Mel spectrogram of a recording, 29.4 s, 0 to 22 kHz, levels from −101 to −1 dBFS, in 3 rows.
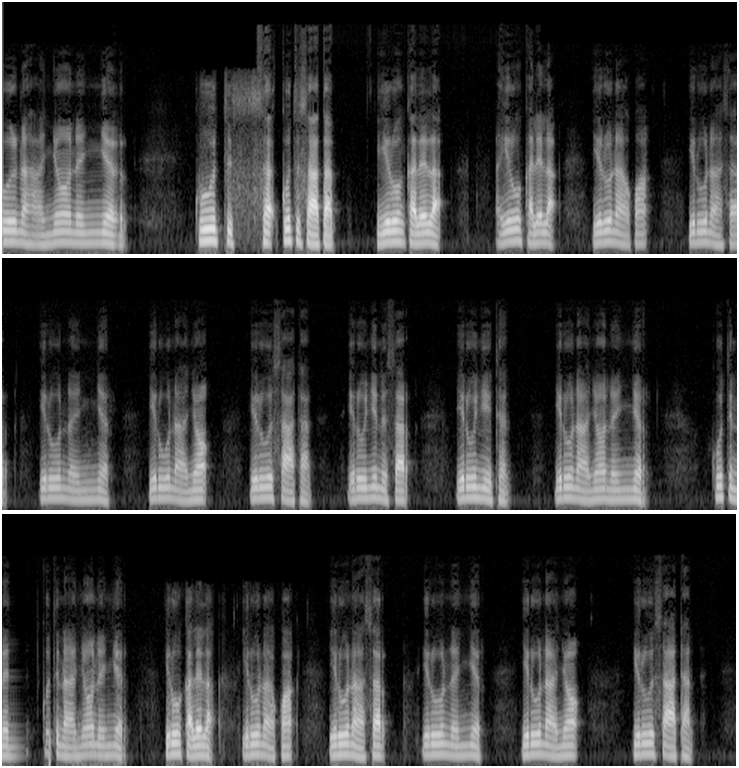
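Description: At 1.47 to 1.56 s a sound hangs on slightly too long, with a faint buzz or dip before the speech resumes exactly where it left off. That is a short stall from a late packet: the jitter buffer ran dry, and the receiver stretched the last sound for 66 ms until the packet turned up. Nothing was lost, but the playout delay grew by 66 ms.

Just after, at 1.66 to 1.69 s and again at 1.79 to 1.83 s, there are two tiny smears, each a brief wobble that can swallow a short consonant. These are short concealed packet losses. In each case 20 ms of audio never arrived in time, and the decoder filled the hole by extending the preceding sound before blending back into real audio.

From 2.09 to 3.45 s the speech turns rough and dull, then clears. This is a call bitrate drop. The bandwidth estimate fell, so the encoder went from 32 kbps to 11 kbps and held its lowest rate for about 1 s. The coded bandwidth also narrowed from 12 kHz to 8 kHz, which takes the top off the sound.

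At 6.82 to 7.47 s the speech sounds slightly hurried with no change in pitch. This is a jitter buffer speed-up to 108%. The buffer held more audio than its target, so the receiver snipped out short pitch-period pieces, roughly 50 ms in all, to cut the delay.

At 19.69 to 19.92 s the sound stops moving forward for about a fifth of a second, sustained as a fading buzz or hiss rather than silence, and then continues from the same point. This call audio freeze was likely caused by packets held up in transit that emptied the jitter buffer. 207 ms was filled in, and nothing was skipped.

At 20.16 to 20.19 s another short concealed packet loss leaves a brief smear. Here 20 ms went missing and only 5 ms was filled, which pulls the delay back by roughly 15 ms.

From 20.43 to 24.86 s a second call bitrate drop, again from 32 kbps to 11 kbps and from 12 kHz to 8 kHz, makes the speech muffled and watery for about 3.3 s at its lowest. 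Clarity returns by "yerwa nanyar yerwa". Inside this stretch, at 21.78 to 23.93 s, a second jitter buffer speed-up at 108% makes the speech rushed, removing about a fifth of a second of audio.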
